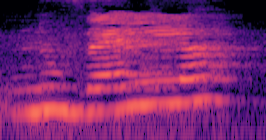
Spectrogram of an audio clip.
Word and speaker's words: nouvelle: nous, le son ou, nouvelle, ici le son e, nouvelle, personne, ici c'est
